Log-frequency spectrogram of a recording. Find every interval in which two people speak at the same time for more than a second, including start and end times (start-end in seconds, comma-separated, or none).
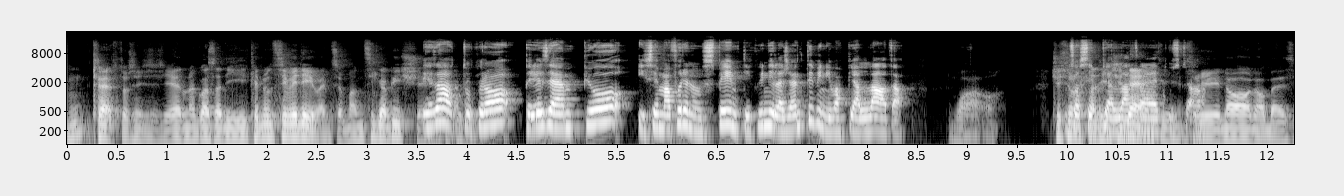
9.9-11.4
